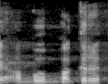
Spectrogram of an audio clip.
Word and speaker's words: ابو بکر: صحیح تلفظ ہے ابو بکر رضی اللہ تعالی عنہ. آخر کا کاف اور را دونوں ساکن ہیں.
